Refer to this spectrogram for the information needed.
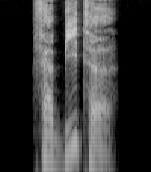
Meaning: inflection of verbieten: 1. first-person singular present 2. first/third-person singular subjunctive I 3. singular imperative
- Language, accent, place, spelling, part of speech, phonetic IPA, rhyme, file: German, Germany, Berlin, verbiete, verb, [fɛɐ̯ˈbiːtə], -iːtə, De-verbiete.ogg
